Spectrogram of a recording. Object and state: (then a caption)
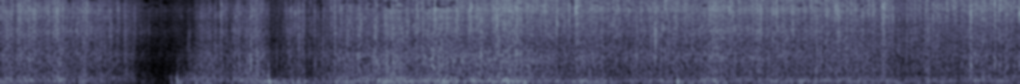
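Paper sheet being scratched. A thin white paper sheet with pink polka dots, curled into a hollow, empty tube around a foam-covered microphone, is scratched with long painted fingernails. The result is a dense, rumbling scratch dominated by low muffled tones, with faint bright crackle. It briefly drops almost silent just after one second, then continues steadily.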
